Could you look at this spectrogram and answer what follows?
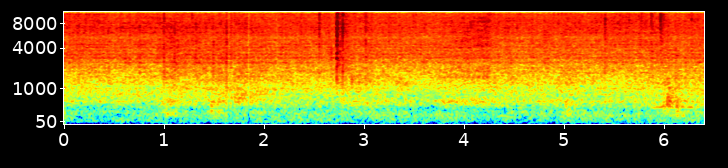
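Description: Pork belly sizzling in a hot grill pan: a steady frying hiss with a few sharp pops of spitting fat.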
